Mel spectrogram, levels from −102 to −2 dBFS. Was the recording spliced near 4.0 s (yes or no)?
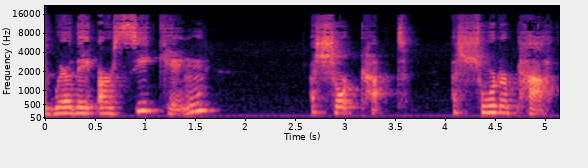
no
